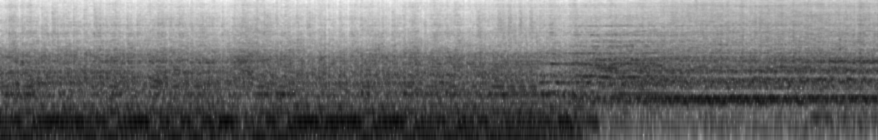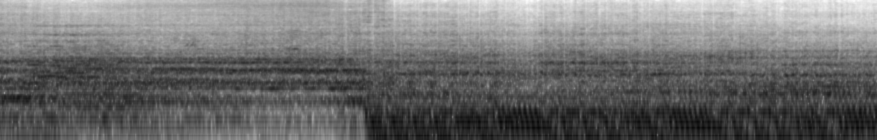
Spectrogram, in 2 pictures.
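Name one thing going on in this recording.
Loud electronic dance music with a heavy thumping beat plays through speakers.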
